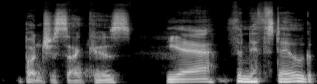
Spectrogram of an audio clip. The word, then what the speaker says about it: Sanquhar: We've got Sanquhar, if you want to pronounce it wrong. Bunch of Sankas.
